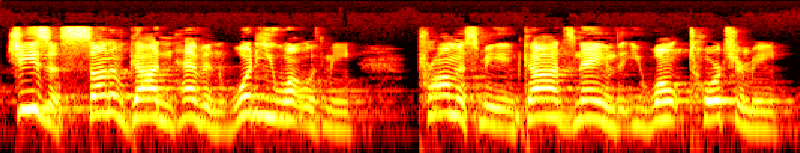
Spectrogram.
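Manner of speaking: loud, high desperate plea; shouted. Acted. Possessed man shouts at Jesus, loud desperate plea. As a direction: cry out to Jesus in terror. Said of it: "He shouted".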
